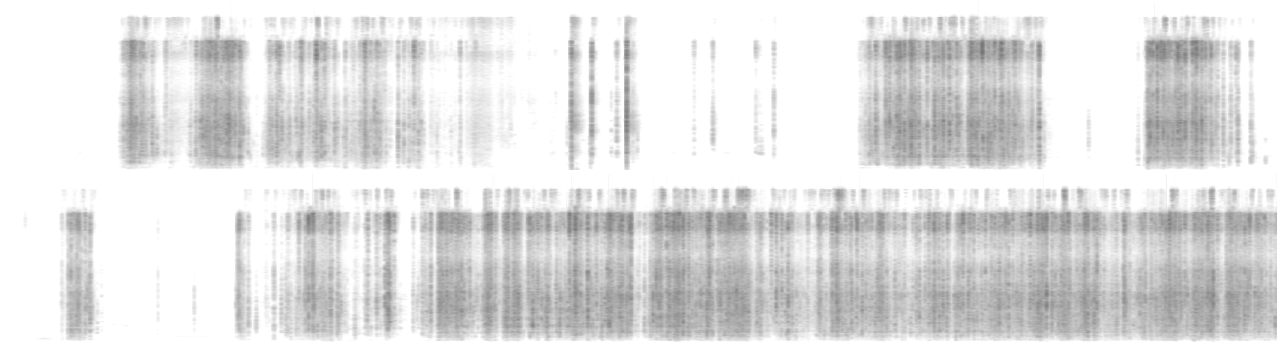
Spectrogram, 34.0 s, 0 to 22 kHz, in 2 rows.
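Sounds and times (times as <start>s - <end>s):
slime squelching and crackling: 20.8s - 34.0s.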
